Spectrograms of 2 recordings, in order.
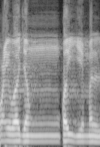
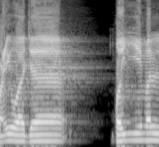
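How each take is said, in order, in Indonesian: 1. Kedua kata itu menyambung tanpa jeda. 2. Ada jeda singkat di antara kedua kata. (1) "Enggak boleh" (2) "Harus berhenti tanpa nafas, pakai sakta"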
